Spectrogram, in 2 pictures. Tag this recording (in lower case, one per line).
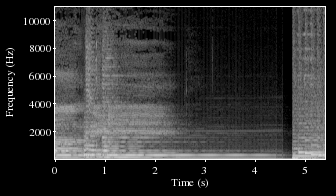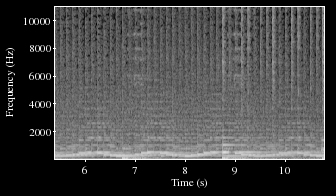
music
